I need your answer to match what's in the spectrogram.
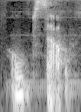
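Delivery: breathy whispered aside. Real, not acted. Reader whispering her hope to the kids. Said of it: "whispered aside".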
